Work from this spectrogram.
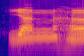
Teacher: نون ساکن کے بعد حروف حلقی میں سے ہا جو ہے حروف حلقی میں سے ہے، تو اب یہاں پر ہم نے کیا کرنا ہے، ظاہر کر کے پڑھنا ہے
